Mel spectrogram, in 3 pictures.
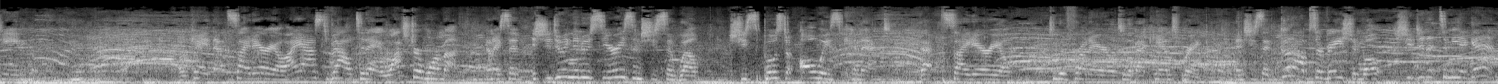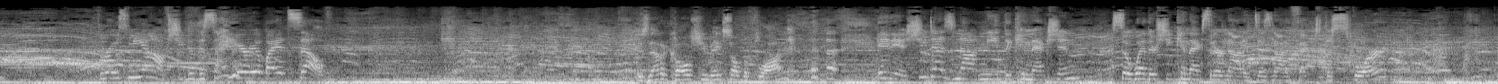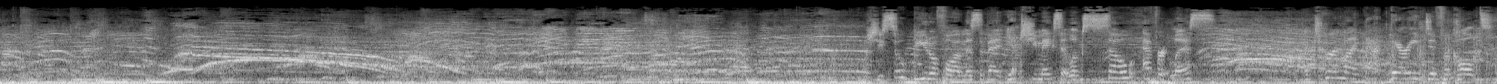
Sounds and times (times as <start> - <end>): Inside, large room or hall: 0.0 - 44.9
Music: 0.0 - 44.9
Speech: 23.8 - 28.9, 38.6 - 42.0.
